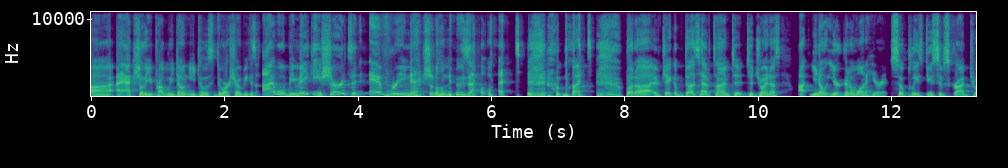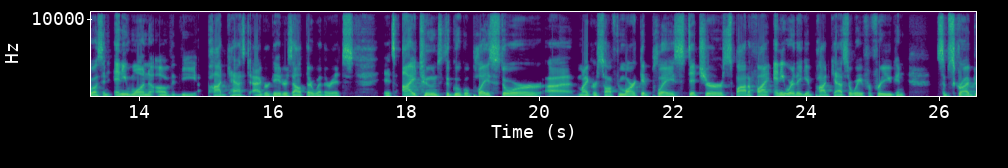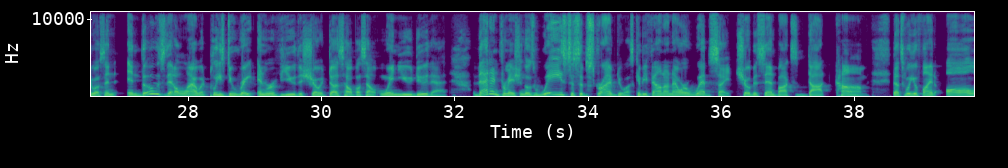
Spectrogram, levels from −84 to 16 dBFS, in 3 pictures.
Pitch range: 115-175 Hz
